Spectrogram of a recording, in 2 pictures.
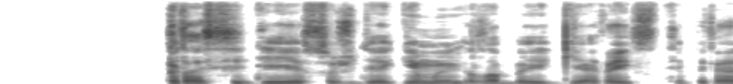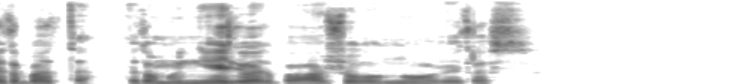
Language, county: Lithuanian, Kaunas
